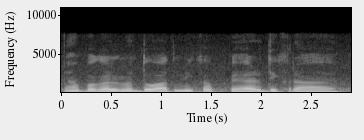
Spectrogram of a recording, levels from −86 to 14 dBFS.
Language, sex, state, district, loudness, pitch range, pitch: Hindi, male, Jharkhand, Ranchi, -15 LUFS, 140-145 Hz, 145 Hz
